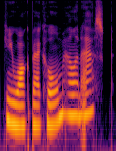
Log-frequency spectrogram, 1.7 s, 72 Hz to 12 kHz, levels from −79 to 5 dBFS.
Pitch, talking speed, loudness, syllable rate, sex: 210 Hz, 240 wpm, -15 LUFS, 5.5 syllables/s, female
